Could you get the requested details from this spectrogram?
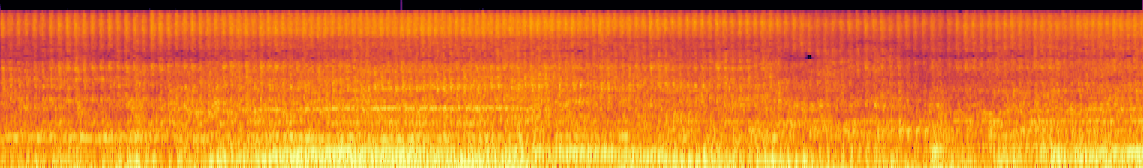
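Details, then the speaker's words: Washing machine spin cycle with heavy deep rumble and loose thumping about two beats a second, strong vibration; basket loose, worn spider suspected, missing screws found. "la canasta está suelta puede ser desgastó en araña por acá suelta vamos a revisar en el centrifugado de ruido y ruido así"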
